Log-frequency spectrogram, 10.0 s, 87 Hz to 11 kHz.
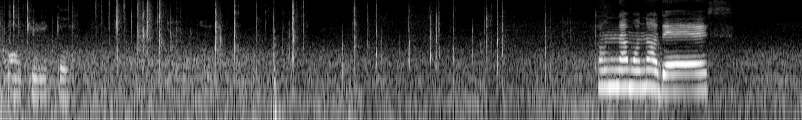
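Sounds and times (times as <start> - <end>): candy wrapper crinkling: 0.0 - 7.2.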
